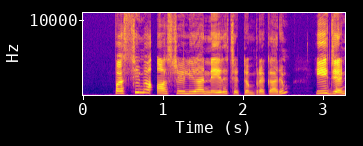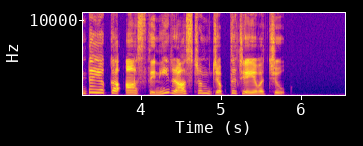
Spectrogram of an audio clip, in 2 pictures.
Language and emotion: Telugu, neutral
